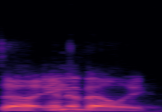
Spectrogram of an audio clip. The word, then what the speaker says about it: Inovelli: It's Inovelli. Okay. So I had it kind of right. So I guess I'll go ahead and introduce yourself. Sure. So I'm one of the founders of Inovelli.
